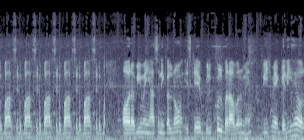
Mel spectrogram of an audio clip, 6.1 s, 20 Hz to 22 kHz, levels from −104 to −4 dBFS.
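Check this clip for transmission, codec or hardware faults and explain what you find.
One fault stands out. From 0.40 to 2.09 s, a broken-record loop repeats a 0.40 s fragment four times. A stalled player or stream likely resent its last buffer. The waveform shows identical blocks.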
